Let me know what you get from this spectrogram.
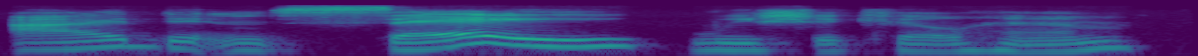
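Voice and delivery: "say" pushed up and held, slow; stress on say. Shown as a demonstration. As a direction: lean on "say" as if implying otherwise. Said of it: "he put more emphasis on one word".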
